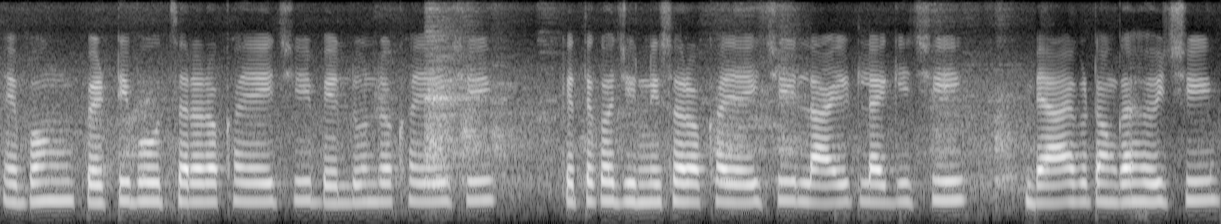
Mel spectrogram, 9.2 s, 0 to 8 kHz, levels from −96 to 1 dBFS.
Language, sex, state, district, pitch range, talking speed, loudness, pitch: Odia, female, Odisha, Malkangiri, 200-215 Hz, 100 wpm, -15 LUFS, 205 Hz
